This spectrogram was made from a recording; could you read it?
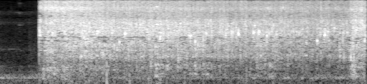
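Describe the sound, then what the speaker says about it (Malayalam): Grated coconut fries in hot oil in a pan, a sudden loud burst of sizzling that starts after a brief quiet moment and then holds as a dense, steady hiss without talk. "എണ്ണ ഒഴിച്ചിട്ട് നമ്മൾ തേങ്ങ ഇതിനകത്തിലിട്ട് മൂപ്പിച്ചെടുക്കാനായിട്ടാണ്."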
